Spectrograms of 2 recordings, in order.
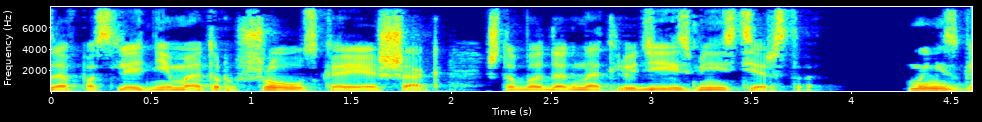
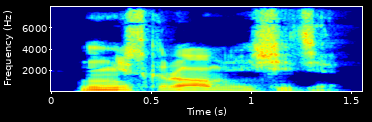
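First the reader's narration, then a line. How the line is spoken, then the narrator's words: Scoffing snort. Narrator (Russian): хмыкнул Обухов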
